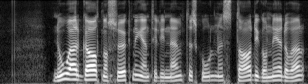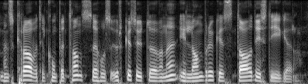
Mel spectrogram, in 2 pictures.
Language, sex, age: Norwegian, male, 34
